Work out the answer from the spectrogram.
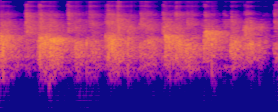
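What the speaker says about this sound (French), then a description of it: "Applaudissons pour le Seigneur." A church congregation at a revival service clapping in a quick, even rhythm, a dense group applause heard fairly close for a couple of seconds with no talk over it.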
